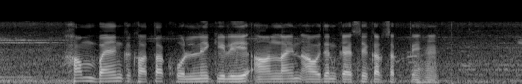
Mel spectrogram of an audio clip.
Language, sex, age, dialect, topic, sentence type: Hindi, male, 36-40, Awadhi Bundeli, banking, question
